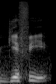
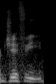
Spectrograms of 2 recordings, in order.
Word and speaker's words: Giphy: So I've created an OpenAPI specification document for the Giphy or Jiffy, depending on how you say it, API.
